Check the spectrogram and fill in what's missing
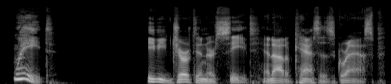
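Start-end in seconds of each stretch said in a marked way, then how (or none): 0.1-0.6 high urgent burst; sudden cry. A narrator's reading. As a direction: cut in sharply. Evie bursts out of trance.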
